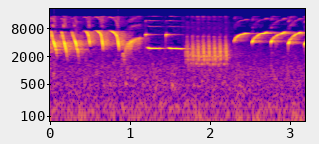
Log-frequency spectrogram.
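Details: Masteran canary song with unique cengkok: quick falling whistles, a long steady pure tone, a short buzzy trill, then a series of rising-falling whistled notes repeated about every quarter second.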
